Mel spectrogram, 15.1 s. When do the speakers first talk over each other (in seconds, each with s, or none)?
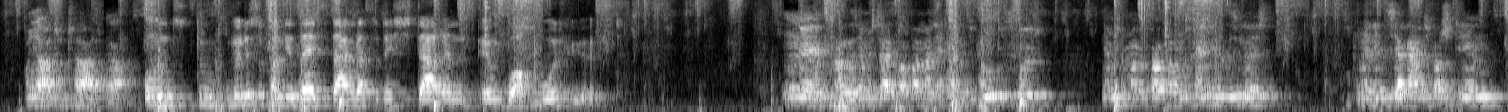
none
